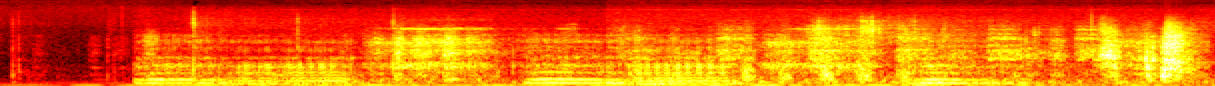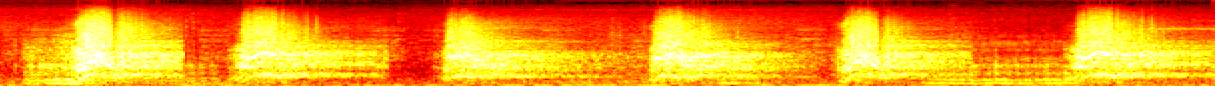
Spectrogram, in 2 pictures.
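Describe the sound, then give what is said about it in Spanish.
Dogs barking in a series of loud, sharp bursts through the second half, preceded by panting and rough canine breathing. “Los perros no muerden si no se lo ordenamos mi hija o yo. Y solo comen su comida.”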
